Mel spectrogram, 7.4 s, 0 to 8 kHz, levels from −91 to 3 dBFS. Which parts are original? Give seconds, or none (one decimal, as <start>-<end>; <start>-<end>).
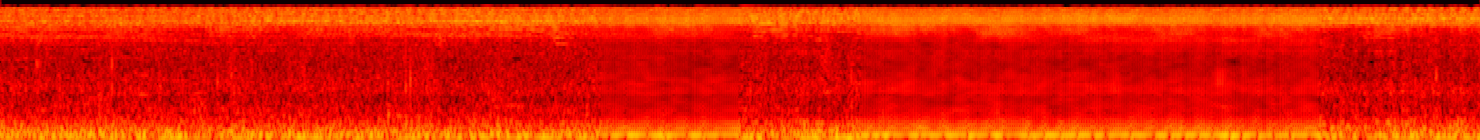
0.0-3.0; 3.7-4.3; 6.6-7.4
